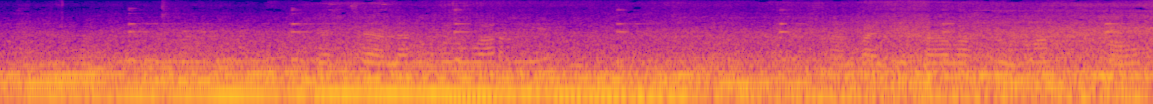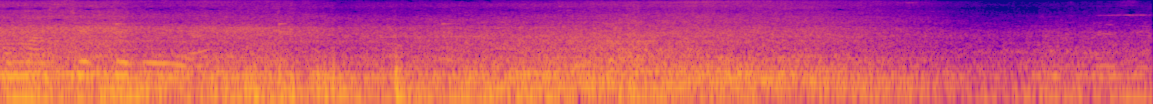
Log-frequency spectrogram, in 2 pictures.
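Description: A young woman speaks close to the microphone with animation.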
